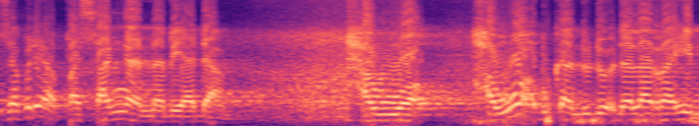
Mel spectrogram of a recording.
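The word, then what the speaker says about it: حواء: nama dia Siti Hawa ejaan dia ha wau Alif Hamzah Hawa bacaan dia nama siapa nama Hawa ha kita duk sebut hawa hawa hawa hawa sebutan dia Hawa sebutan dia macam tu jangan Pi Eja nama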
